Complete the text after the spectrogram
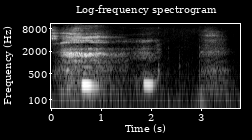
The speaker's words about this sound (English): Just take a deep breath in the rhythm of how I stroke your thighs. In. Out. There you go. Good boy. Keep breathing in. Out.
